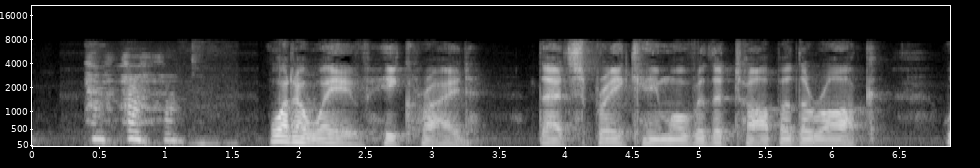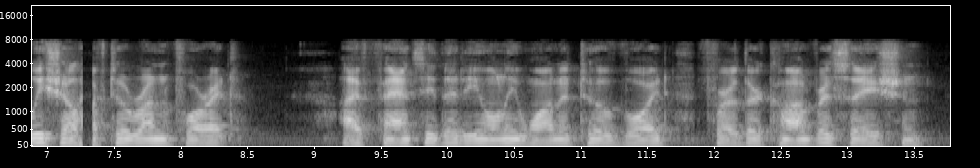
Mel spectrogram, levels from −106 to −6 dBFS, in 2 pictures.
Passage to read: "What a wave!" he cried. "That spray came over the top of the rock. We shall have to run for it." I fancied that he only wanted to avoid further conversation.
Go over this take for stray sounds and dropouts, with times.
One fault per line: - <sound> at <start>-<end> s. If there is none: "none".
- laugh at 0.4-1.6 s
- dropout at 7.3-7.3 s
